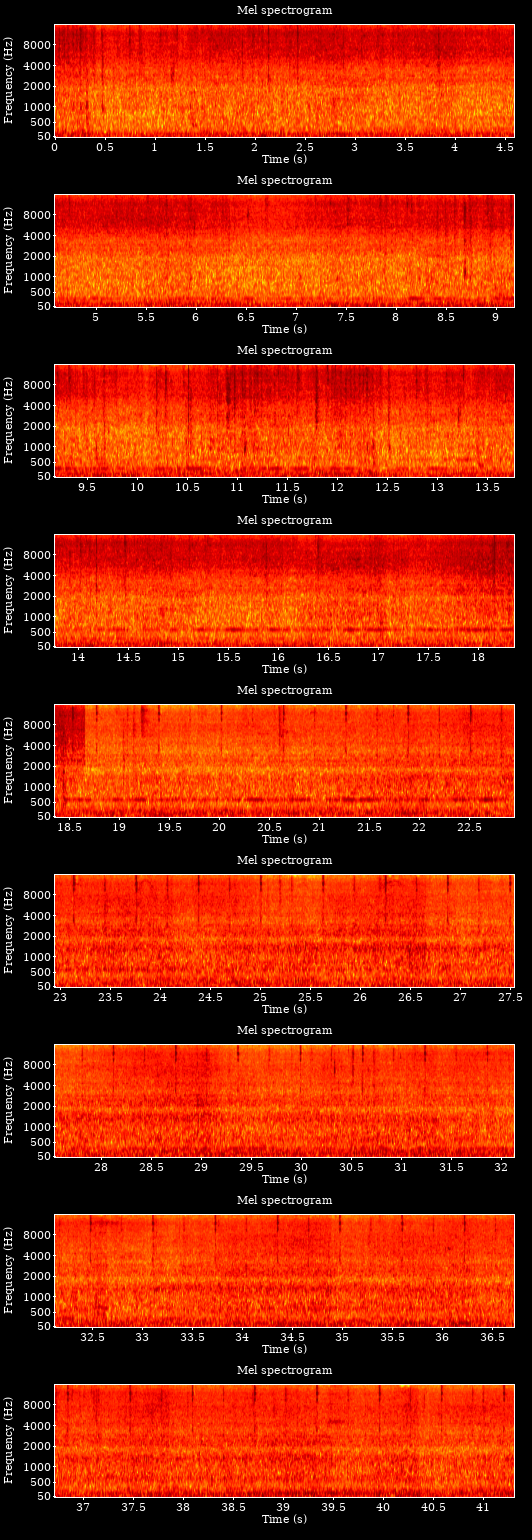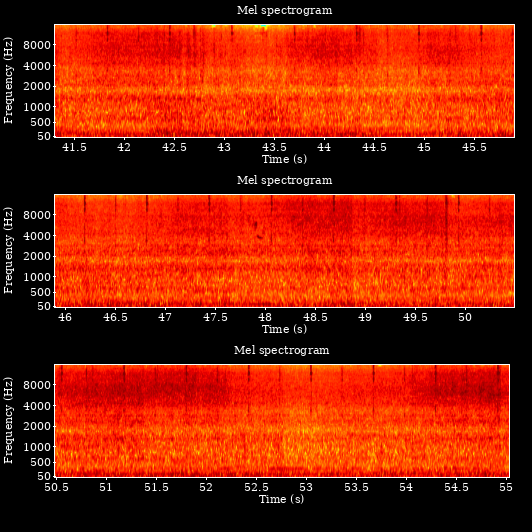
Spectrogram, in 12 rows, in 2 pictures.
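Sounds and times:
car road and engine noise: 0.0 - 55.0.

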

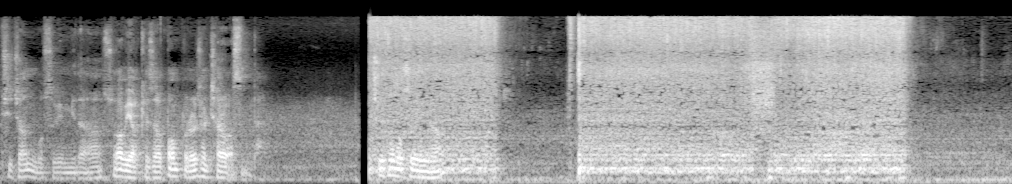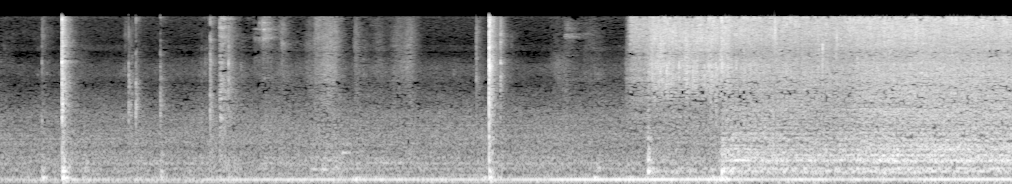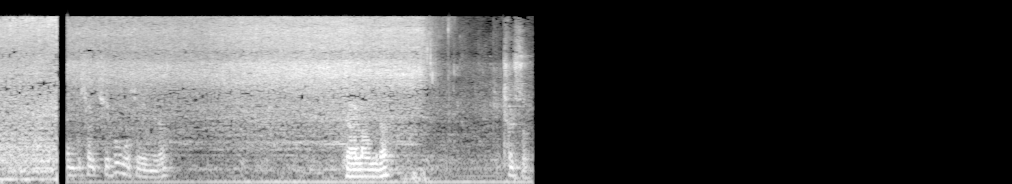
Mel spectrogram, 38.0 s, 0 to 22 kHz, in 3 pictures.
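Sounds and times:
faucet running into steel sink: 20.5 - 31.6.

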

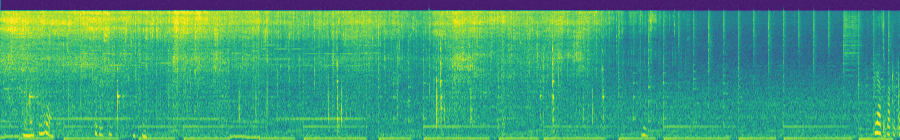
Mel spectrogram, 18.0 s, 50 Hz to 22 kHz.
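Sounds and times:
fish sizzling in hot oil: 0.0 - 13.6.

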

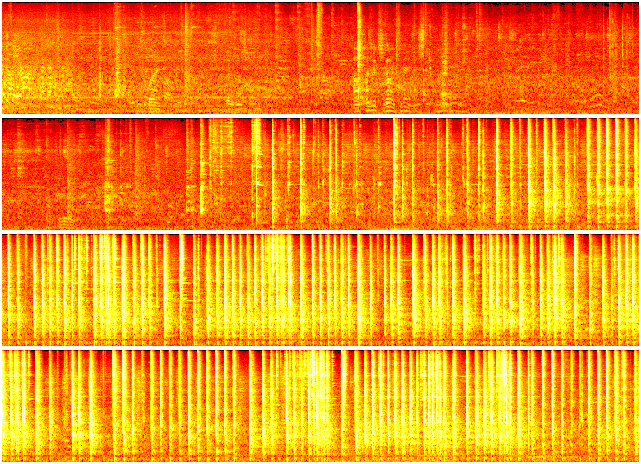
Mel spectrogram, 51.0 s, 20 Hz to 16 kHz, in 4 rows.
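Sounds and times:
metal spatulas clattering on steel: 16.4 - 50.9.

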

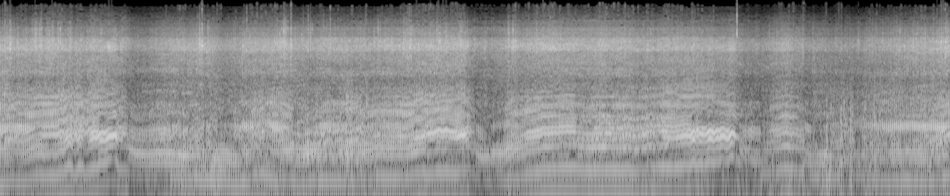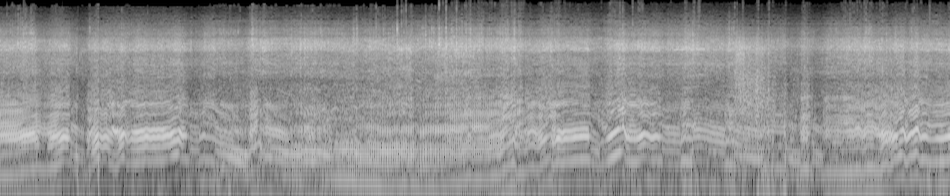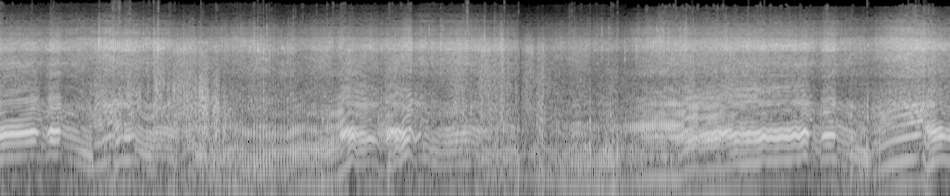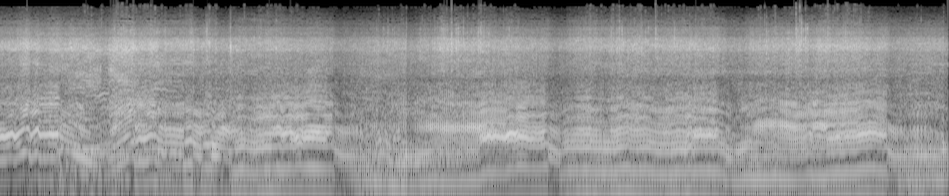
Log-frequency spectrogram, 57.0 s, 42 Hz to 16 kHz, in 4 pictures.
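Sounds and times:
motocross bike engine revving: 0.0 - 56.9
wind rushing: 25.1 - 26.7.

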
